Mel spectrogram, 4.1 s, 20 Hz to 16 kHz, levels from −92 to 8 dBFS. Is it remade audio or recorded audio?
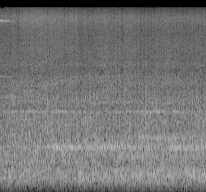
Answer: remade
